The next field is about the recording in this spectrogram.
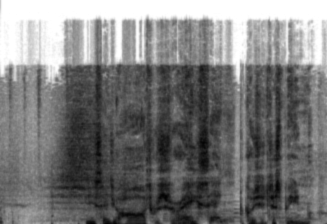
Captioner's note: breathy voice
